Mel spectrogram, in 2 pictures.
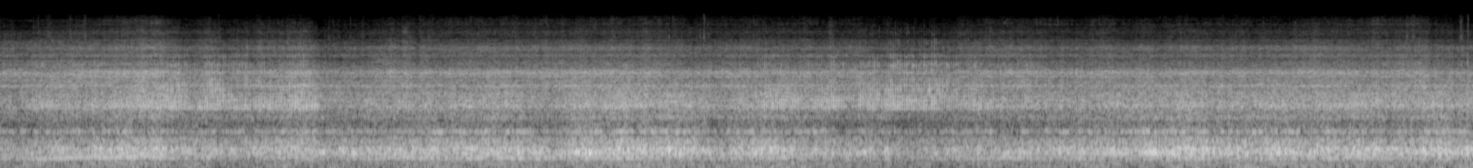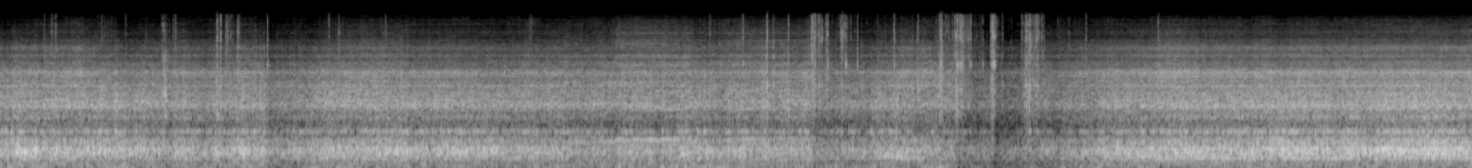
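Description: Dirt bike engine running hard at speed, heard from on the bike with wind noise and chassis rattle. Near the end the engine note shifts and drops briefly, then picks up again.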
